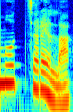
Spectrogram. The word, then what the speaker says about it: mozzarella: Uh, my father, he, you know, he believes that pizza should be round with sauce and mozzarella. – 아, 우리 아빠는 uh, you know 너도 알잖아. He believes that pizza should be round with sauce and mozzarella.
